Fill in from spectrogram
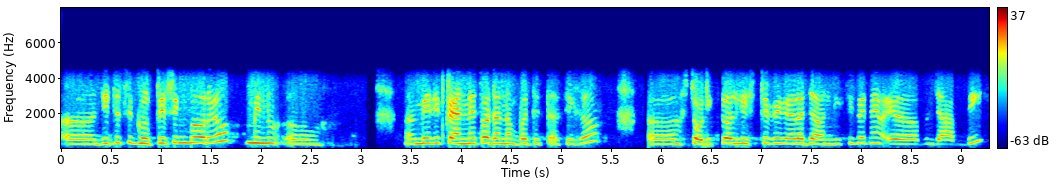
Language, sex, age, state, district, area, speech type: Punjabi, female, 18-30, Punjab, Fatehgarh Sahib, rural, conversation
